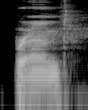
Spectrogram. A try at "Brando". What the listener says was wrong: You're missing a vowel, man.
